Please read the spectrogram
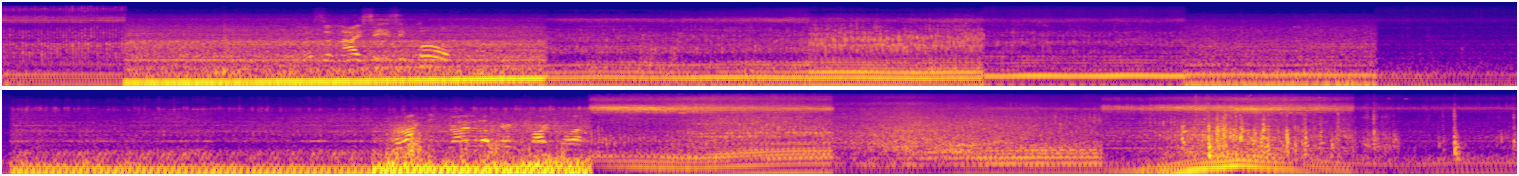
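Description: Engine of a tracked Bombi snow vehicle running as it tows a Jeep through snow on a rope. It is heard in a string of short clips that cut off suddenly, the loudness jumping at each cut.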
